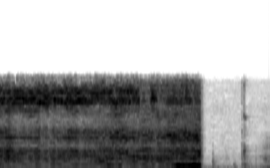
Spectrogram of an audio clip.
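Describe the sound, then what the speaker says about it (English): A Dremel tool's cutoff wheel grinding through a lock washer on a car door hinge, a loud steady high-pitched whine held for about three seconds and then stopping abruptly, leaving a faint quiet room. "I'm probably just going to go ahead and zap it with a cutoff wheel on a Dremel tool"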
